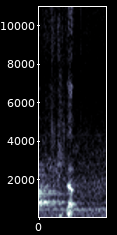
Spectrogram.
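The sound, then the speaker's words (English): A single short, sharp yap from a puppy, one quick bark standing out briefly against a quiet background. “And we're being joined by someone's puppy during this episode as well.”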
